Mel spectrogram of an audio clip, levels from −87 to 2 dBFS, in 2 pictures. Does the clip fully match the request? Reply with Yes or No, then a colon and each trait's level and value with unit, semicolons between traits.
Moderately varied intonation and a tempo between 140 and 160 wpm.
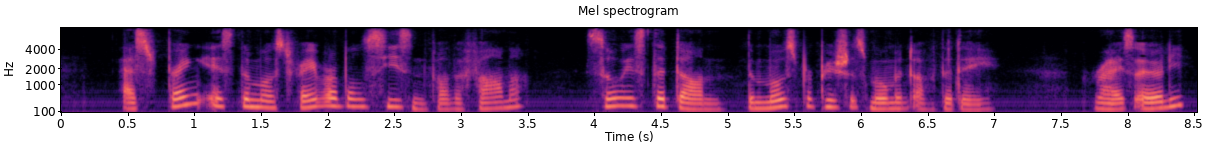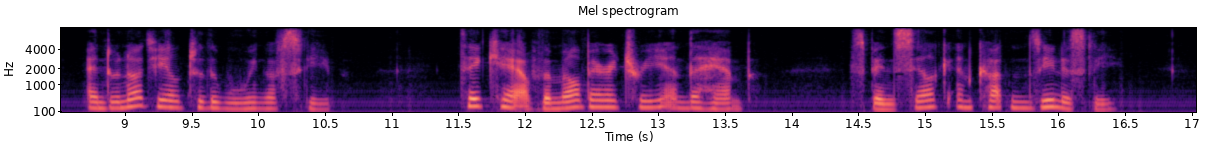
No: average, 4.8 semitones; average, 175 wpm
